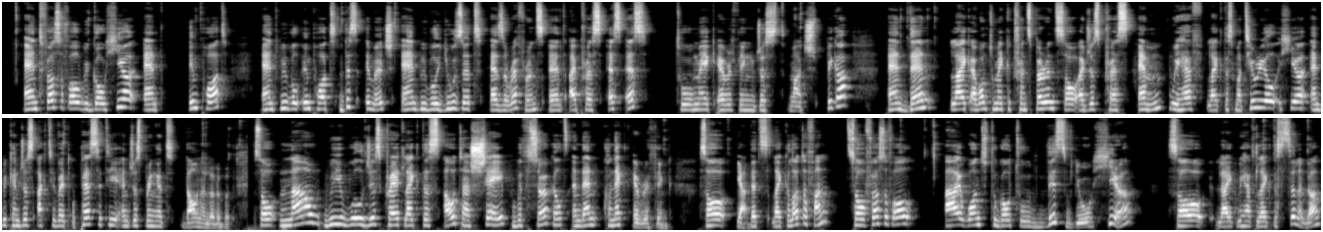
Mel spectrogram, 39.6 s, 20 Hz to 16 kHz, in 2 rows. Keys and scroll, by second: 8.4 s, 8.6 s, 17.5 m.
